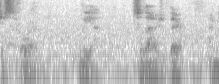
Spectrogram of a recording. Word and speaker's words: Liah: So Leah is spelled Liah.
